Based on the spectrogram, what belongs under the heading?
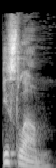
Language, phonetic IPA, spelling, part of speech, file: Russian, [ɪsˈɫam], ислам, noun, Ru-ислам.ogg
- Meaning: Islam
